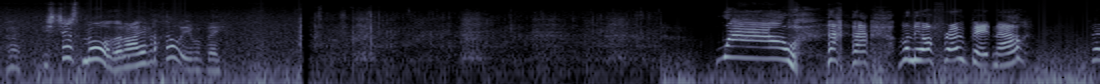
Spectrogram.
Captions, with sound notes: It's just more than I ever thought it would be. [Heavy breathing] Wow! I'm on the off road bit now.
